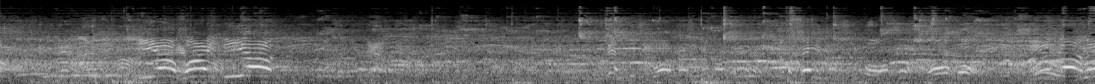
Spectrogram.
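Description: Basketball game on a hardwood gym floor: the ball bouncing in sharp knocks, with sneakers squeaking and voices shouting in short bursts.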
